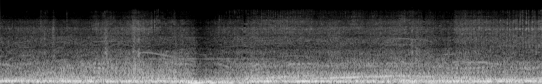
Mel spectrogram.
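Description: Compact demolition-derby car's engine idling loudly and steadily with the car stationary. Another engine rises in pitch about halfway through.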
